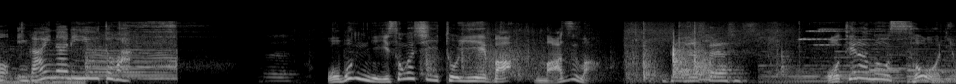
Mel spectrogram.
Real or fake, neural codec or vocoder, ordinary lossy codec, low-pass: real; none; none; none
